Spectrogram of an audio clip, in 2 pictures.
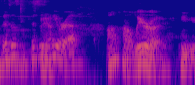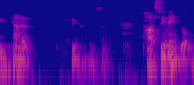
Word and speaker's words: Lyra: Lyra. Like song lyrics.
